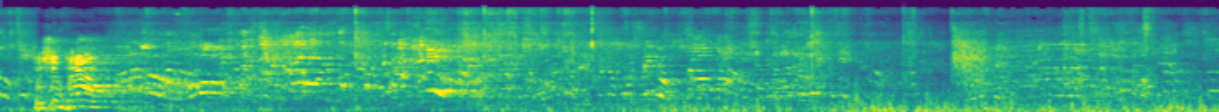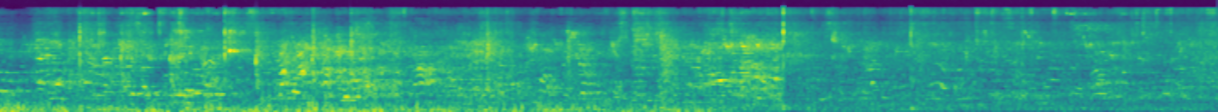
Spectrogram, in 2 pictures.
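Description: A large crowd of spectators chatters and cheers loudly outdoors.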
